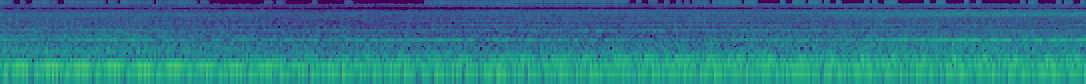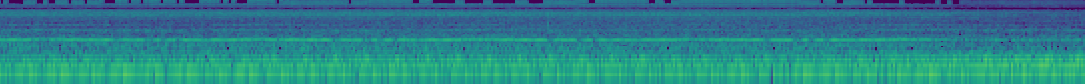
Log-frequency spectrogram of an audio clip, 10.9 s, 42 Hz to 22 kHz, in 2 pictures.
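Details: Naturally aspirated Ford Mustang Boss 302 running: a thin, constant whistle above the exhaust note, pitch holding steady, sounding like boost; stethoscope finds pulleys fine and traces it to the driver's side bell housing; clutch or flywheel suspected.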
